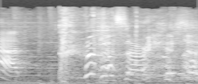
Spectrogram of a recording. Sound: laughing

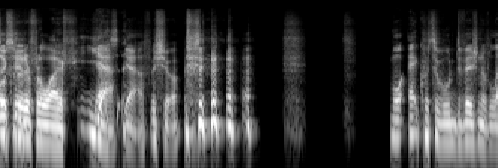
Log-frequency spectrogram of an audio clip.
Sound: chuckles

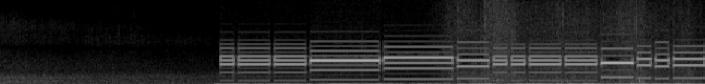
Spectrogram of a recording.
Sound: phone chimes

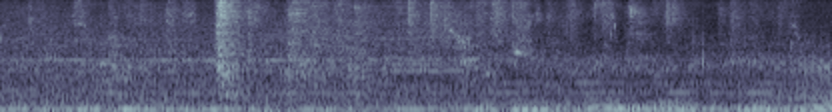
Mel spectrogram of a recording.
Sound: whispers

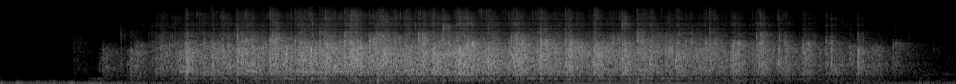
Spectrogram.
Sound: applause

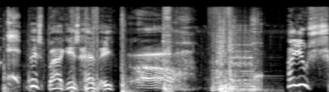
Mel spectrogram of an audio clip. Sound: peppa giggles; grunts; snorts

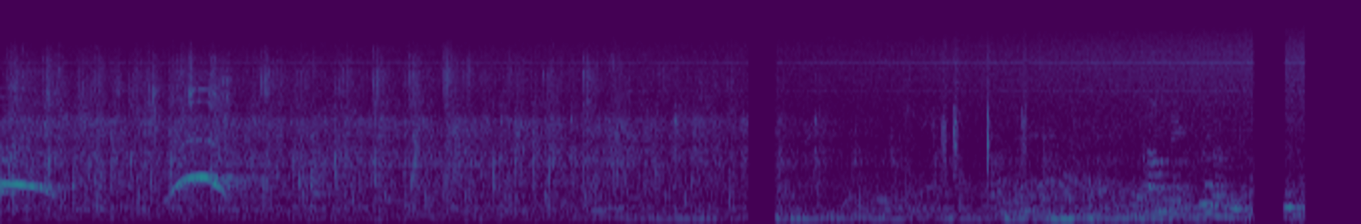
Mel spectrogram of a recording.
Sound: audience cheers

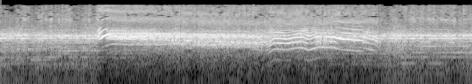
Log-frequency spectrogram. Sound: both screaming

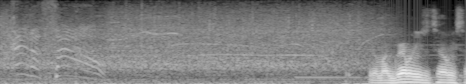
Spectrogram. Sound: crowd cheers

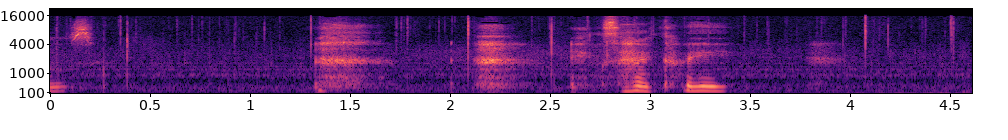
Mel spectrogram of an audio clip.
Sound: laughs

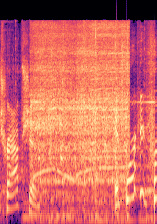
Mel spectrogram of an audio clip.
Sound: drill whirls

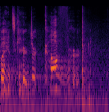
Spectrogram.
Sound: laughs

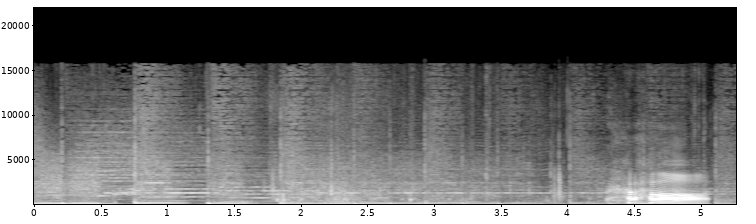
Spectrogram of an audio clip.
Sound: water splashing; laughs

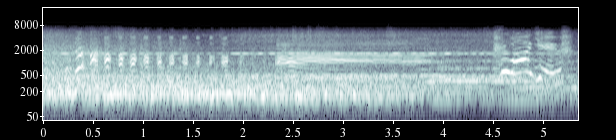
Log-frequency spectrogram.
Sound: laughs maniacally

